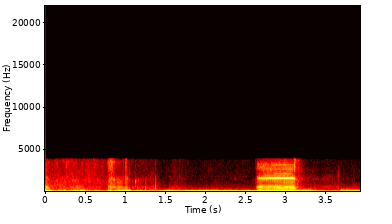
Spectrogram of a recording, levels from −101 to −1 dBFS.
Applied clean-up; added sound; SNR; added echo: neural diffusion model UNIVERSE++.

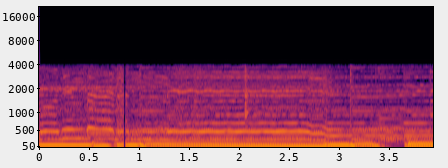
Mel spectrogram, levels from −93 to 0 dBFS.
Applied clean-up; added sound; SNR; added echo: none; none; none; none.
